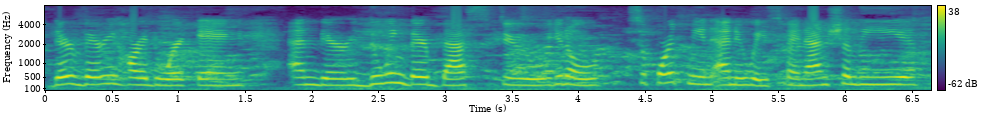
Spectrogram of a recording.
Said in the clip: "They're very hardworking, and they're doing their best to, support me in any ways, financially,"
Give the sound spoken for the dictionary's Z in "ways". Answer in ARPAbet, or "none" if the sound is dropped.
S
